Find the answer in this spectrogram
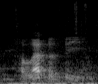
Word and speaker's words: telepathy: Telepathy. Okay. Telepathy. I know, yeah, this one's kind of a shit. Okay, kind of like telephone. Telepathy.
